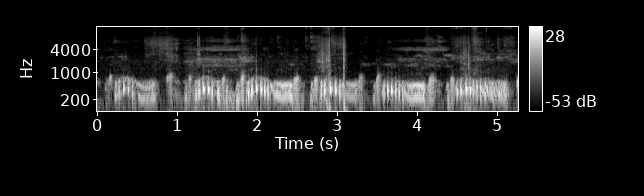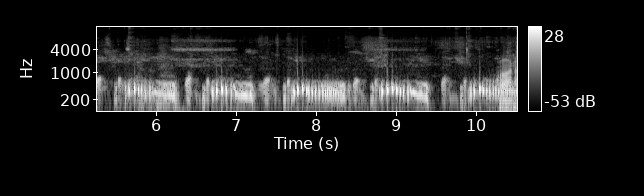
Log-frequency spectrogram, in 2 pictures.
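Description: Fancy pigeons coo in a steady series of deep, throaty calls repeating about once a second, close and clear, with faint voices and light clatter behind.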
